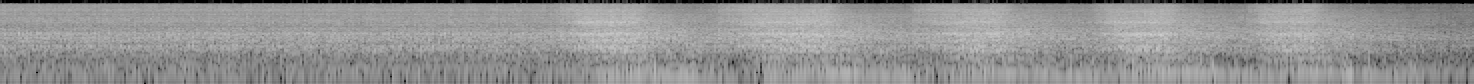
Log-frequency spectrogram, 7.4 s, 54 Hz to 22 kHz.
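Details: 1981 Pierre Cardin Evolution 1 with a loose distributor: engine surges in slow uneven waves about once a second, never settling to a clean idle; running very rich, smoking out the shop, cause still to be chased down.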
